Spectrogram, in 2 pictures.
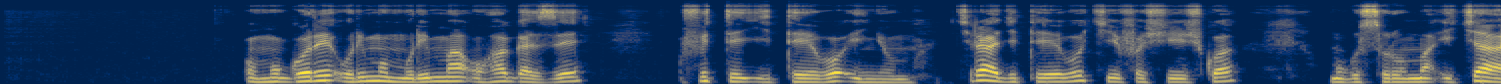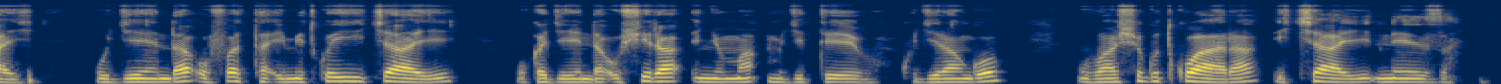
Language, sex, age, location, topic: Kinyarwanda, male, 25-35, Burera, agriculture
